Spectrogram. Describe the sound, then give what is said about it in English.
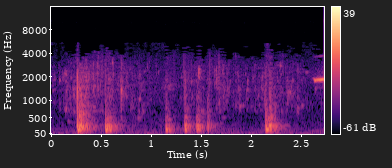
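Two people row a boat with oars on a river toward floating fresh-cut logs, the oars dipping and pulling through water in a slow, uneven series of strokes, each a soft splash with a low knock, pausing briefly before the next pull. No one speaks. “Slowly, stealthily, they begin to row toward the fresh-cut logs floating on the surface.”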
